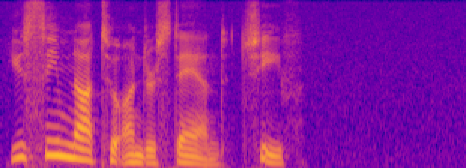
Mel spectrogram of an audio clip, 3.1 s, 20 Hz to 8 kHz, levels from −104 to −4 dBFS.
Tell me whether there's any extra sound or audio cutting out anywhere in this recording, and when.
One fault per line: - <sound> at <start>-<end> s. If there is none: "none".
none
